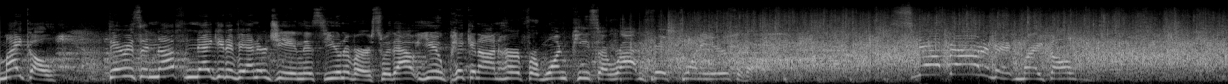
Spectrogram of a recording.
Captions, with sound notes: Michael? There is enough negative energy in this universe without you picking on her for one piece of rotten fish 20 years ago. (audience applauds) Snap out of it, Michael.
